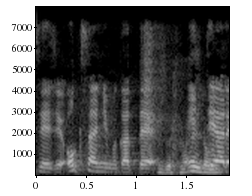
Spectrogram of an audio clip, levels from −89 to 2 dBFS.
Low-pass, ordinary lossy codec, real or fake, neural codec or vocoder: 7.2 kHz; none; fake; vocoder, 44.1 kHz, 128 mel bands every 512 samples, BigVGAN v2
